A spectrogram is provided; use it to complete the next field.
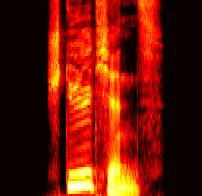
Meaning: genitive singular of Stühlchen
- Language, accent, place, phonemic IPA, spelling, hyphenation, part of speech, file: German, Germany, Berlin, /ˈʃtyːlçəns/, Stühlchens, Stühl‧chens, noun, De-Stühlchens.ogg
